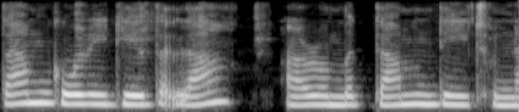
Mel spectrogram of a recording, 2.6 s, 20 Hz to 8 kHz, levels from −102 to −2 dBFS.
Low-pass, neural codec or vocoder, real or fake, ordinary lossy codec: 7.2 kHz; codec, 16 kHz, 2 kbps, FunCodec, trained on LibriTTS, 25 frames a second; fake; none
